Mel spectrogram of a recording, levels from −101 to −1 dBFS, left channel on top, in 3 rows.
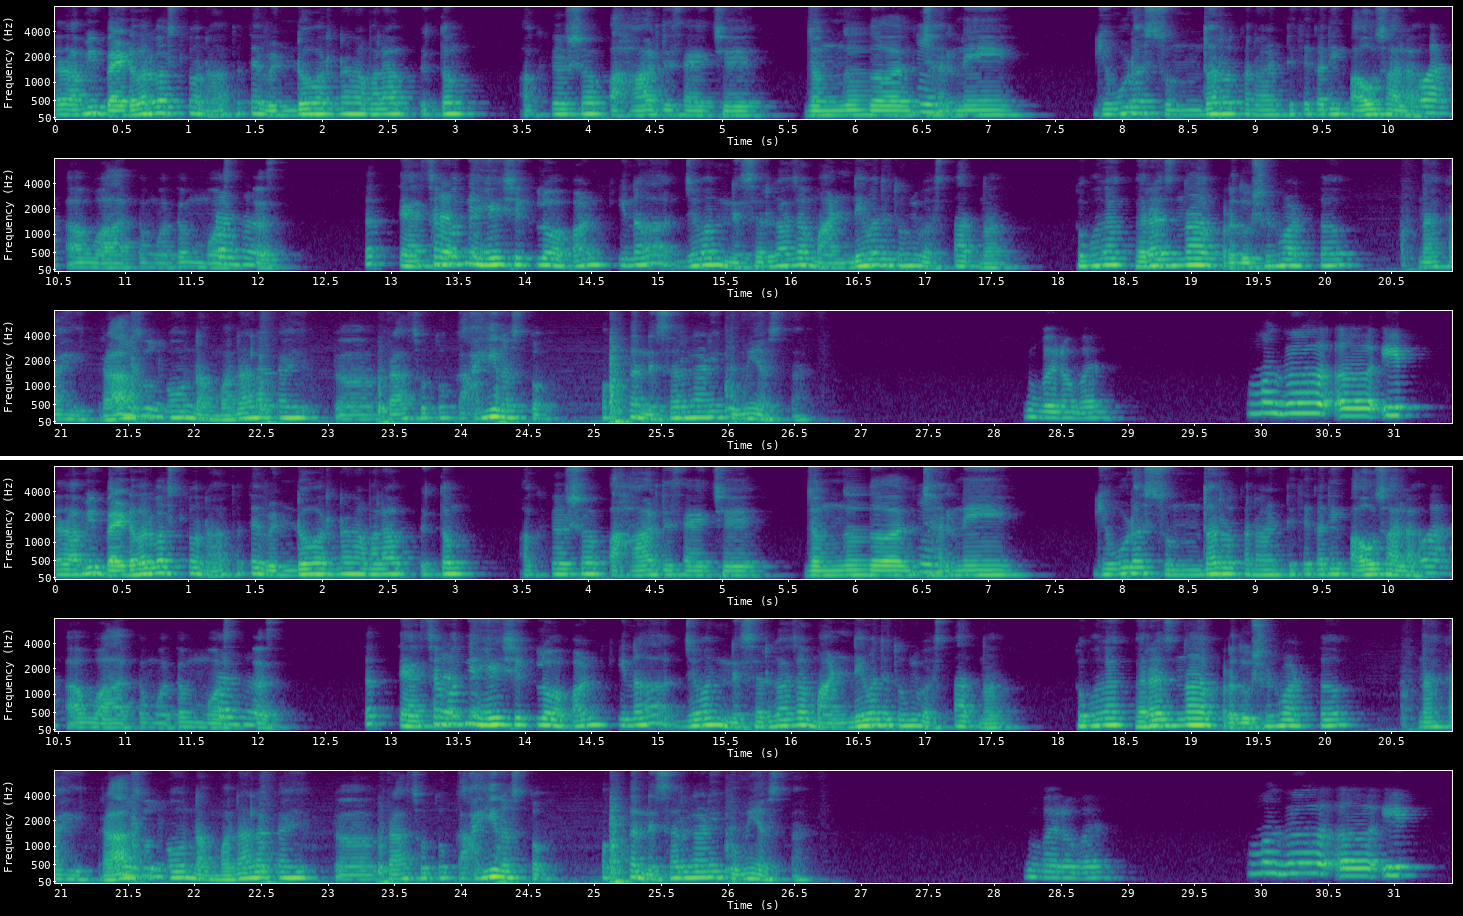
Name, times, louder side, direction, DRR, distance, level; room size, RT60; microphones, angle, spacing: voice 1, 0.0-3.1 3.5-5.3 5.6-7.2 7.8-10.3 10.6-12.1 12.8-17.6 18.2-20.2 20.7-24.6 25.3-26.6, right 1 dB, 10° right, 2 dB, 0.5 m, -30 dB
voice 2, 6.5-6.9 10.2-10.5 11.7-12.2 13.2-13.7 21.4-21.8 28.2-28.9 29.9-31.1, left 3 dB, 40° left, 6 dB, 0.4 m, -32 dB
sound 1, 20.4-26.7, equal, 5° left, 1.6 m, -43 dB
3.6 x 3.4 x 2.3 m, 0.35 s
head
